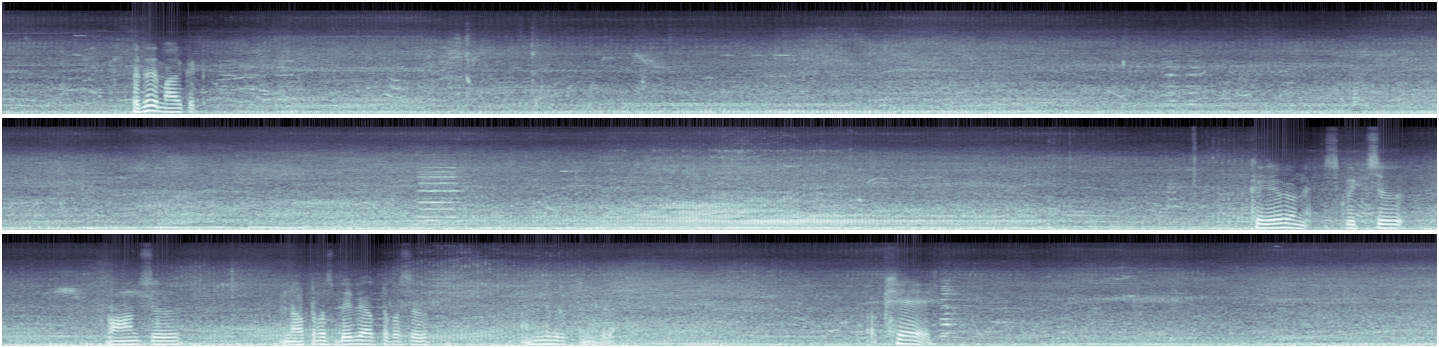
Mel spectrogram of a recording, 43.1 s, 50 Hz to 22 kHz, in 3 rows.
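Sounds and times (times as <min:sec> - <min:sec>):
vehicle horn toot: 0:18.5 - 0:19.1, 0:38.0 - 0:38.4.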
